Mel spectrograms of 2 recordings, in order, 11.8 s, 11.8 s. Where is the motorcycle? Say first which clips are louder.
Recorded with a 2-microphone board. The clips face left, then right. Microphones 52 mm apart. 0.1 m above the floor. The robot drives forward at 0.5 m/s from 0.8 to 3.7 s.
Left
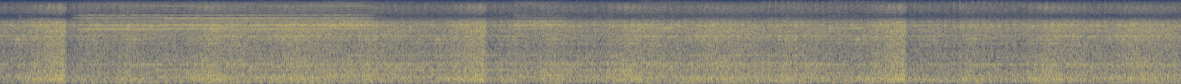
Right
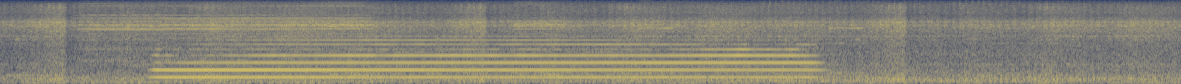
Left 6 dB; 35° left (ahead or behind).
